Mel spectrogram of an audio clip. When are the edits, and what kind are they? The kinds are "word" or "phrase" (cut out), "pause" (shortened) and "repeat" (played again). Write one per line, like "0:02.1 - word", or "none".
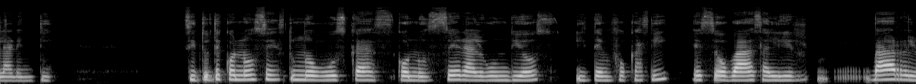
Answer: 0:02.8 - word
0:04.0 - word
0:05.7 - pause
0:06.5 - word
0:06.8 - pause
